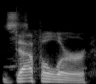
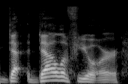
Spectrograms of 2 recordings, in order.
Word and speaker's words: Dalafior: obviously Dalafior, but I think he now wants it to be pronounced Daffler because that's how Bob has said it for so long.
